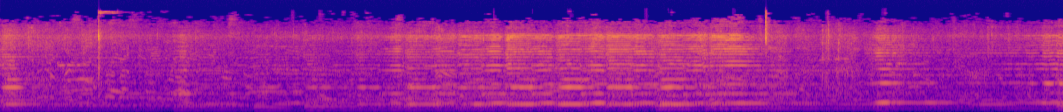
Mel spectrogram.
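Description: Cello played with a bow: a melody of long held notes moving stepwise, over a lower line of sustained notes.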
